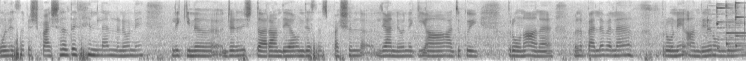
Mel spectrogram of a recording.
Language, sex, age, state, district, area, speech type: Dogri, female, 18-30, Jammu and Kashmir, Samba, rural, spontaneous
